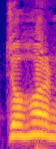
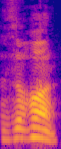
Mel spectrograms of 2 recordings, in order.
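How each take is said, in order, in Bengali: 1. ব্যঞ্জনটি একটি সাধারণ j ধ্বনি। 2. ব্যঞ্জনটি সাধারণ j ধ্বনি নয়।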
